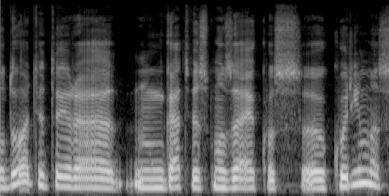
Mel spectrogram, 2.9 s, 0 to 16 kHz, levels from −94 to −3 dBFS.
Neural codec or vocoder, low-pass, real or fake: none; 14.4 kHz; real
